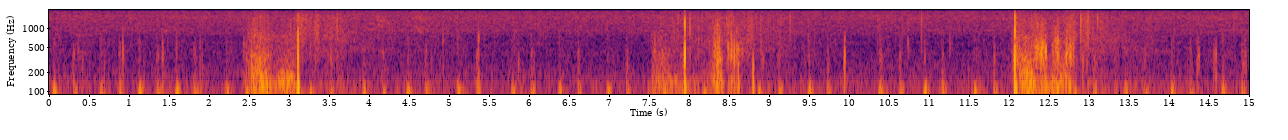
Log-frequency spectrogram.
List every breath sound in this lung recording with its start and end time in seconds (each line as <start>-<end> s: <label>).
2.37-3.13 s: inhalation
2.37-3.13 s: crackles
7.50-8.26 s: inhalation
7.50-8.26 s: crackles
12.09-12.85 s: inhalation
12.09-12.85 s: crackles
